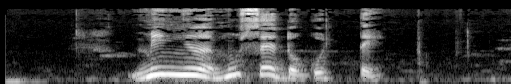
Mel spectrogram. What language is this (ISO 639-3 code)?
hux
